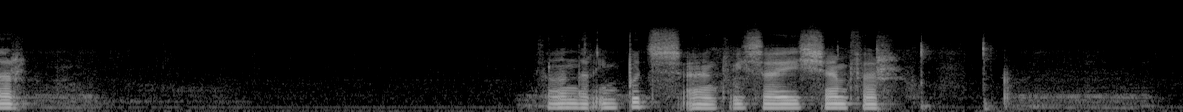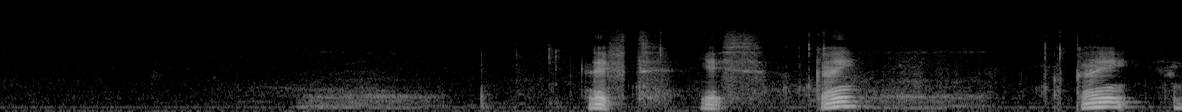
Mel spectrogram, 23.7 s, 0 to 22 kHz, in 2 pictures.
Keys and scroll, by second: 8.4-10.0 typing.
